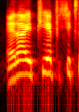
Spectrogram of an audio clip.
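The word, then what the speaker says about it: LiPF6: 보통 1층 썰 트로 lip f6 라고 읽어요 보통 lip f6 이걸 솔트 로 사용해서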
